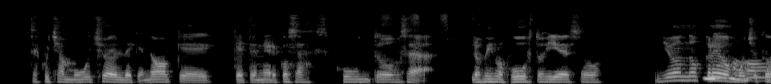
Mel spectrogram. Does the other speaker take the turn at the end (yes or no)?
no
